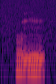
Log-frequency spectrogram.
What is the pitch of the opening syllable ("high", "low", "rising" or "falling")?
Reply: falling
